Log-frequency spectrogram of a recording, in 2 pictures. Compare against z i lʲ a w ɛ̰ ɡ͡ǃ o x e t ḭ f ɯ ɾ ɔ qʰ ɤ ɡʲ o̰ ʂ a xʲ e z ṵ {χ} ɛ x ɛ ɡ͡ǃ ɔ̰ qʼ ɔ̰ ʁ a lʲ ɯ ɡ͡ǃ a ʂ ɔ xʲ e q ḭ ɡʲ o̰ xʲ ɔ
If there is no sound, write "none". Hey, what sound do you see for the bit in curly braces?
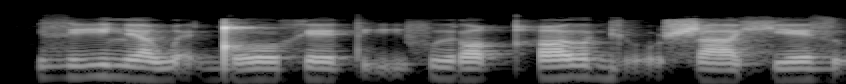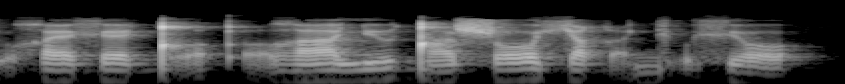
χ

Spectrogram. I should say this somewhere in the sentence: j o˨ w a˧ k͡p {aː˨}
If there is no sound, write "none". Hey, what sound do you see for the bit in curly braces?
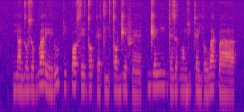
aː˨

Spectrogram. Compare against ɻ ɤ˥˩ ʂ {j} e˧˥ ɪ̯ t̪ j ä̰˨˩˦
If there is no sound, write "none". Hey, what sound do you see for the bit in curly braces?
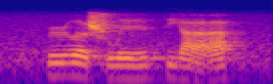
w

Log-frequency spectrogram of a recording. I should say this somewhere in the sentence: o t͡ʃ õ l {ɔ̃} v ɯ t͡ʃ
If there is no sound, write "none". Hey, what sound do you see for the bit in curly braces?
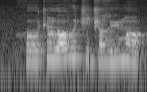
ɔ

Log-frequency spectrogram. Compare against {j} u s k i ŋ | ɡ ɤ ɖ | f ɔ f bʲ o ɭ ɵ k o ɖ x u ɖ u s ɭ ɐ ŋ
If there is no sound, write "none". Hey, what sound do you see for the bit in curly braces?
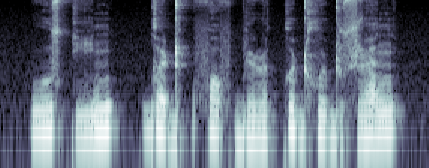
w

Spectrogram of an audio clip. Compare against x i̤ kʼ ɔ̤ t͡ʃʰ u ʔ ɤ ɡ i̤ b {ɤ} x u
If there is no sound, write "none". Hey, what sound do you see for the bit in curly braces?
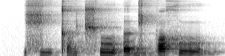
ɔ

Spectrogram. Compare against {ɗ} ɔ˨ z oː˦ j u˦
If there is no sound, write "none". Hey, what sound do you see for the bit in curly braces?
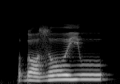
ɗ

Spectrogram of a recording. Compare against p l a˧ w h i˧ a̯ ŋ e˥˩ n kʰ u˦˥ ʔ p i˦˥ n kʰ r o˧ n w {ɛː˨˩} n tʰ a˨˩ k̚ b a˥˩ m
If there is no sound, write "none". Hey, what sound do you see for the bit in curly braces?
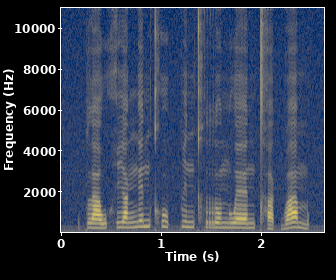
ɛː˧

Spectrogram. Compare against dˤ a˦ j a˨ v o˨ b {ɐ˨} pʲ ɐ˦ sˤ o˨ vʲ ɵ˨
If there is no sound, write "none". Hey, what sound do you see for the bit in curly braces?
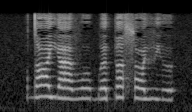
ɐ˨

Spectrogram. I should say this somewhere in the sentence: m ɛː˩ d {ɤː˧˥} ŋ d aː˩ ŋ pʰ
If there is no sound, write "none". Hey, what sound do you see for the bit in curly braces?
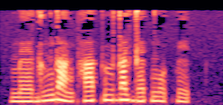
ɯː˧˥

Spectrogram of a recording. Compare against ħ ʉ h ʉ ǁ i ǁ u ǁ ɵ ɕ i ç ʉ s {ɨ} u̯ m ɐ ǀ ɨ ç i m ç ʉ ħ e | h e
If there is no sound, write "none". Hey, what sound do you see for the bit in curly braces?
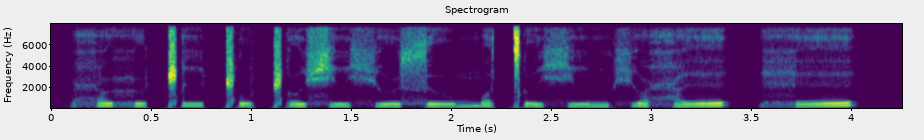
ɨ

